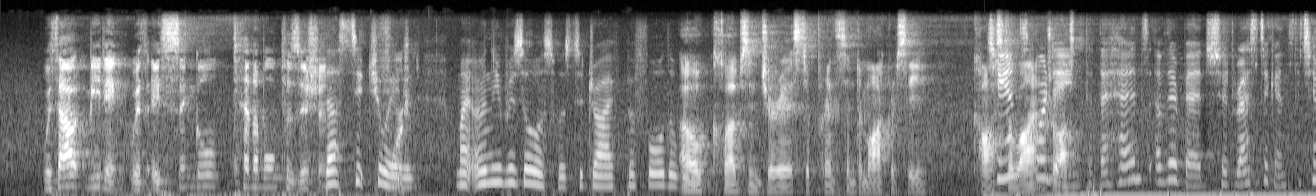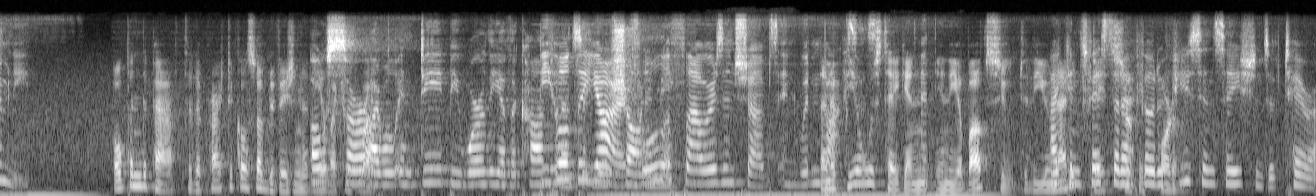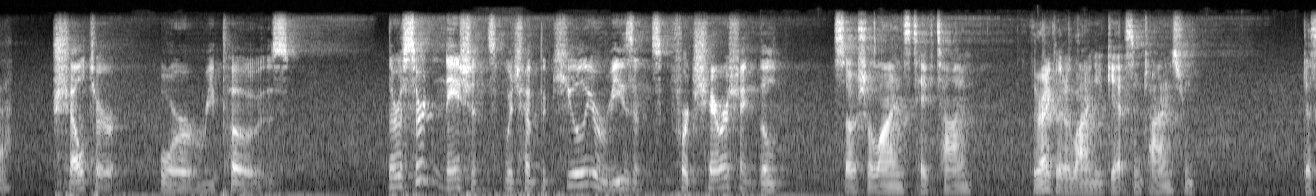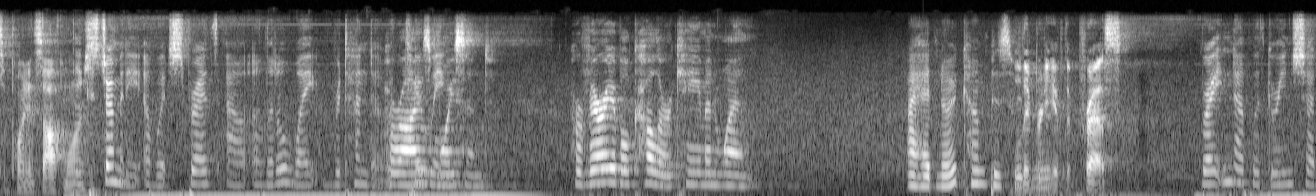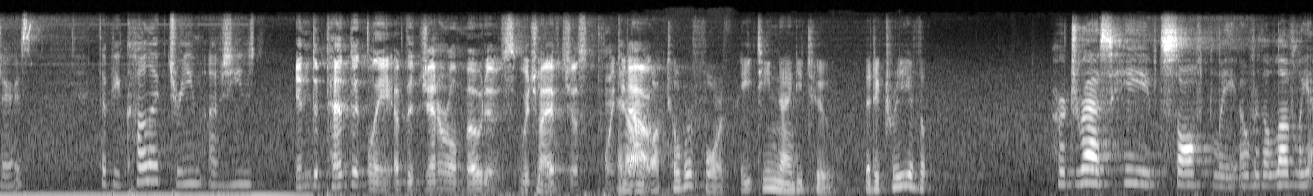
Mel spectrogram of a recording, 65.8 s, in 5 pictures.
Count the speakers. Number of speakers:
6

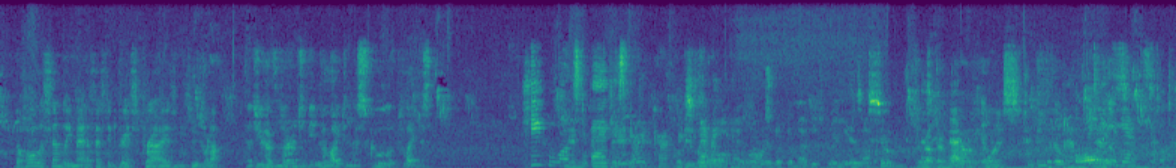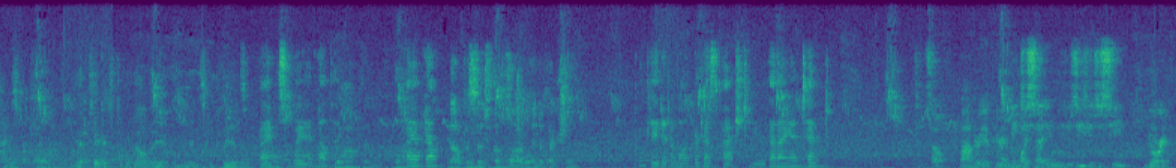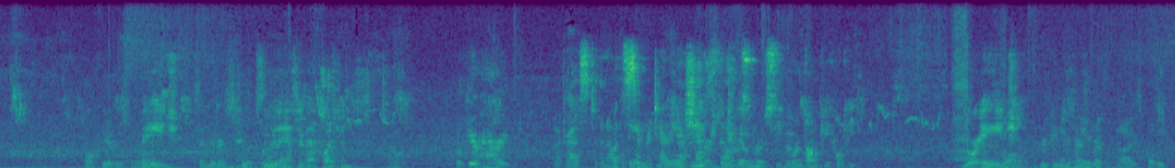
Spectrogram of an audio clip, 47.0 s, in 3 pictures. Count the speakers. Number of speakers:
10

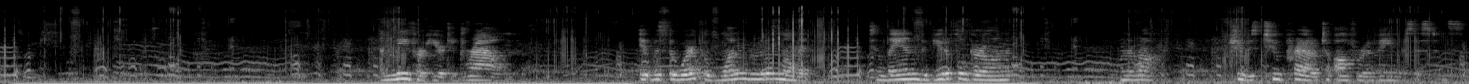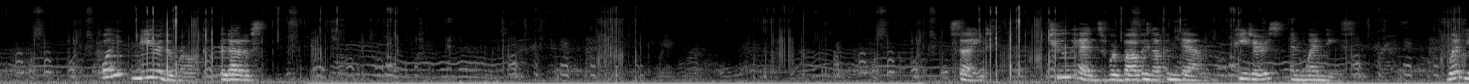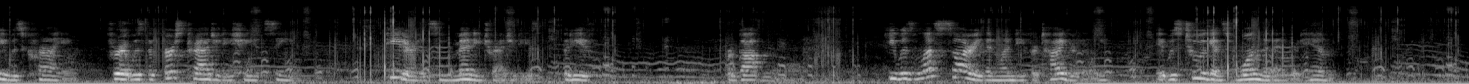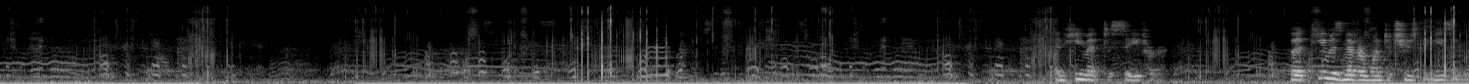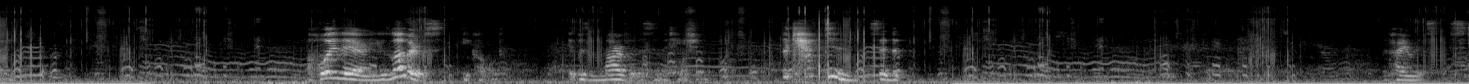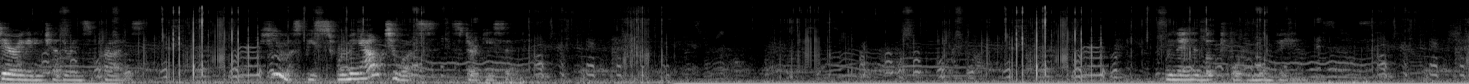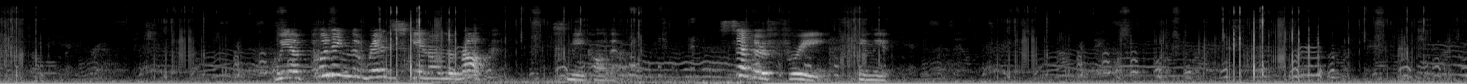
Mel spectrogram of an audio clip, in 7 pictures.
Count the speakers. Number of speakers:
2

